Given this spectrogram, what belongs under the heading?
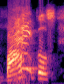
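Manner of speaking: high shouted Vikings; excited shout. Shown as a demonstration. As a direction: yell it like a battle cry. Shouted show title.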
